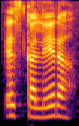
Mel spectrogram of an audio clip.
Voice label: "escalera", Spanish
